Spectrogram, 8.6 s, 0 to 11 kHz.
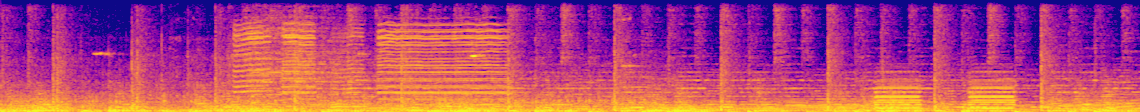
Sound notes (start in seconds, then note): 1.7 car horn; 6.5 car honking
